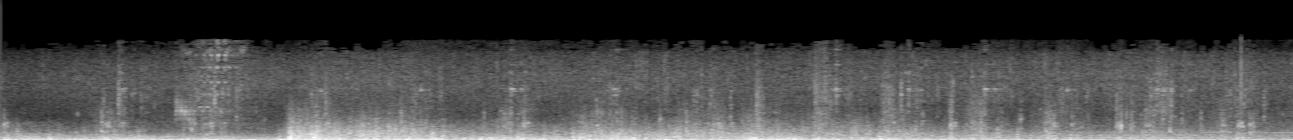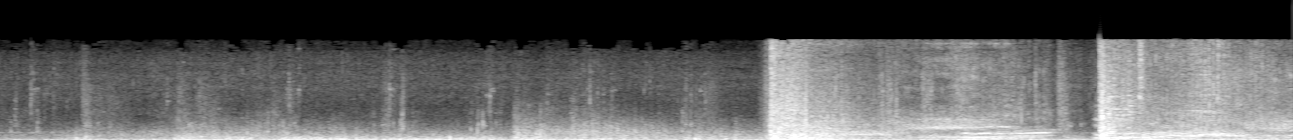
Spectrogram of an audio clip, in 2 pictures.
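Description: Wind howls steadily through a snowstorm.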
